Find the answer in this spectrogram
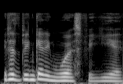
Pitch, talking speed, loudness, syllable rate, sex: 185 Hz, 340 wpm, -17 LUFS, 7.6 syllables/s, female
